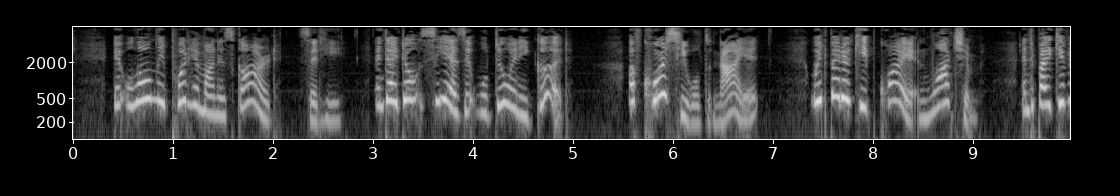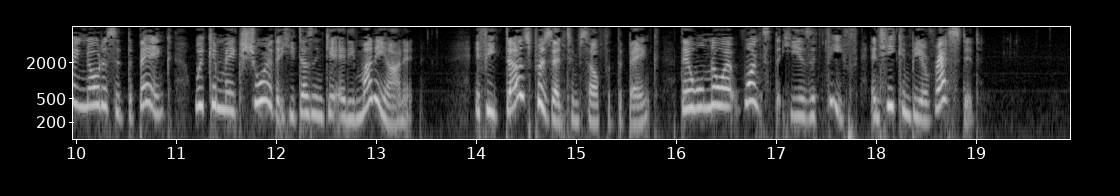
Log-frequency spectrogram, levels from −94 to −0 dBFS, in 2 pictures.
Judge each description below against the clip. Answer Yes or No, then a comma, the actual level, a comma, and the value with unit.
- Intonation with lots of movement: Yes, wide, 8.7 semitones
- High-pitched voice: Yes, very high, 355 Hz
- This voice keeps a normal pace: No, fast, 225 wpm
